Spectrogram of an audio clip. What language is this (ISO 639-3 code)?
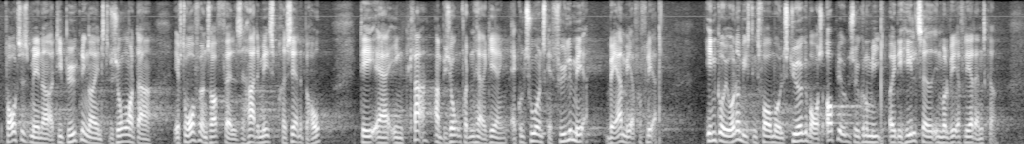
dan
